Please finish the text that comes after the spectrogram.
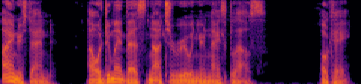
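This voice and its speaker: A man playing a polite, seductive vampire husband in an ASMR roleplay drama, often dropping into a hushed, hypnotic manner. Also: extremely low pitch, lively intonation, moderate pace, no echo, studio quality. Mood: gentle, reassuring.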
